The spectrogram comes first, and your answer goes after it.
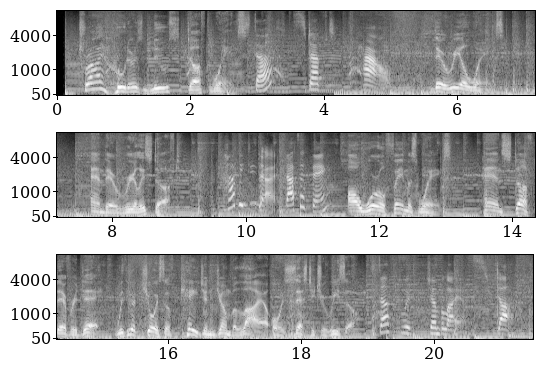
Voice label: commercial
